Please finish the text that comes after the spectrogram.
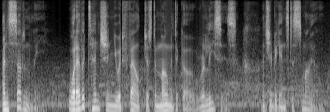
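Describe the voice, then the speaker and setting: A man's voice: lowish voice, animated, normal speed, a little hiss or hum. A man narrating a scripted second-person story for an audio drama.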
